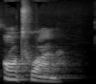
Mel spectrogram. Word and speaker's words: Antoine: If you want to say it correctly, it's Antoine.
